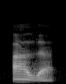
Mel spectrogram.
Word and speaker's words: hada: Note que a letra H não é pronunciada e temos o encontro do som de 2 As.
